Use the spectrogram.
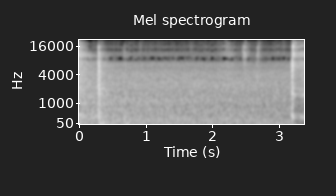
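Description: Carbon-fibre-style M3 mirror caps snap onto a car's mirror clips, giving two sharp, close clicks about three seconds apart over steady background hiss.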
